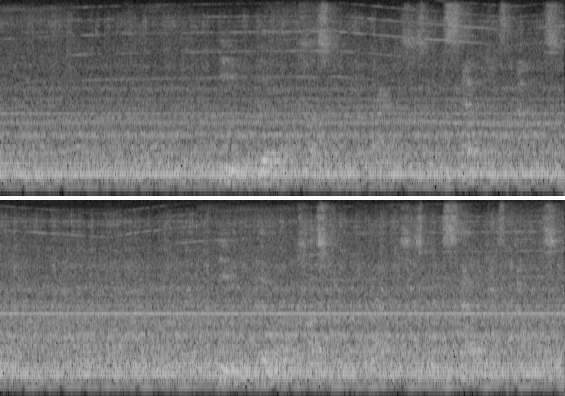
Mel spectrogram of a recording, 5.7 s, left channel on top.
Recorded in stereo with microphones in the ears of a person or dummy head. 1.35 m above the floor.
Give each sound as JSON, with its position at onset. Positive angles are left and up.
{"t": 0.0, "sound": "an engine running", "side_deg": -50, "distance_m": 8.0}
{"t": 2.2, "sound": "a man speaking", "side_deg": -30, "distance_m": 8.5}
